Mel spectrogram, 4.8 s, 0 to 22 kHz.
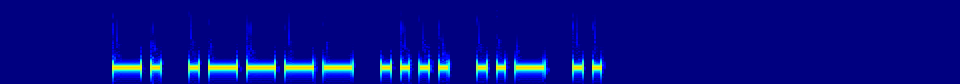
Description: Morse code, heard as a keyed tone, about 25 wpm, 700 Hz. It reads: N1HUI
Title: USA Call Signs - 5 Characters - Repeated 3x - 25wpm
